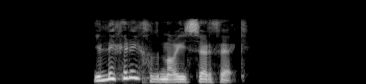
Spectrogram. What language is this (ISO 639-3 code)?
kab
